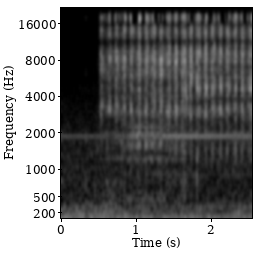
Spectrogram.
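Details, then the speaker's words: Volvo 850 with cleaned 2200cc EV14 injectors, bench-tested in the harness but out of the rail and with no fuel, using the MegaSquirt injector test on injector A: fast, fine, even, steady ticking; the injector is opening and closing properly. "good here we got injector a was just clicking away so that's good"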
